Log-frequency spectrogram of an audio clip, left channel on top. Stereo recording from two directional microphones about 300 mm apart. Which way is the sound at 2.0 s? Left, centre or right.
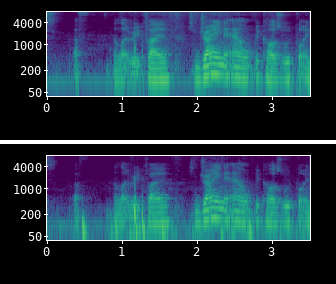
Centre.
